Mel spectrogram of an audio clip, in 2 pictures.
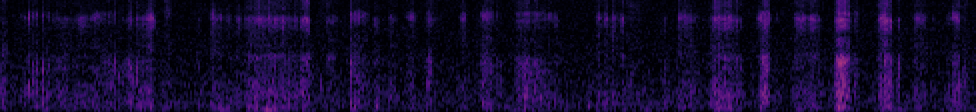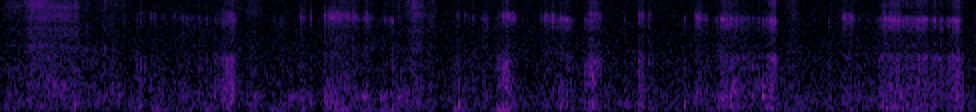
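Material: Paper.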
